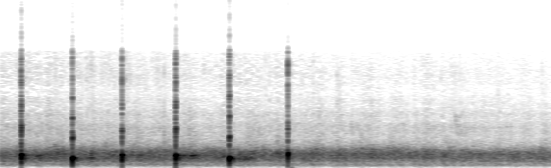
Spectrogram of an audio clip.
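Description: Audience applauding, with loud, sharp claps about two a second from one man clapping close to the podium microphones; his claps stop about three seconds in while the audience applause goes on.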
